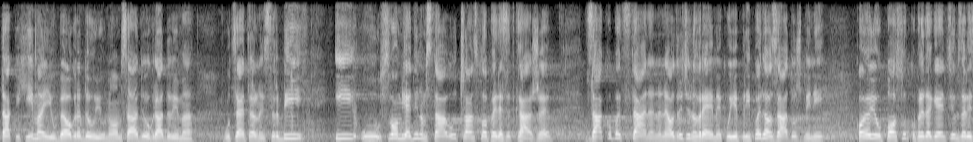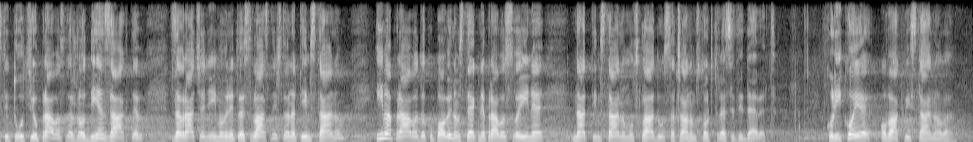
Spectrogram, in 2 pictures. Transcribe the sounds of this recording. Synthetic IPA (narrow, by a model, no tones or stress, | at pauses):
t̪akʋiximaiube̞o̞ɡɾad̪uiuno̞ʋo̞msaːd̪uuɡɾad̪o̞ʋima | ut̪sent̪ɾalno̞jsr̩biji | iusʋo̞ːmjed̪nino̞mst̪aʋut͡ʂlˠaːnst̪o̞ːped̪es̬e̞t̪kaːʒe̞ | zaːkupat̪sst̪aːnananeo̞d̪ɾe̞d͡ʑe̞no̞vɾe̞ːmeko̞jije̞pɾipad̪aozad̪uʒmini | ko̞jojeupo̞st̪up̚kupɾe̞d̪aɡe̞nt̪sijo̞mzaɾest̪it̪uːt̪sijupɾaʋo̞snaʒnoːd̪̚bijenzaːxt̪e̞ʋ | zaʋɾat͡ɕaɲeimo̞ʋine̞t̪o̞jest̪ʋlˠaːsniʃt̪vanat̪iːmst̪aːno̞m | imapɾaːʋod̪akupo̞ʋino̞mst̪ekne̞pɾaʋosʋo̞jinenat̪ːiːmst̪aːno̞musklˠad̪usat͡ʂlaːno̞mst̪o̞t͡ʃet̪ɾd̪eset̪id̪ḛʋḛt̪ | ko̞liko̞je̞o̞ʋakʋixst̪a̰no̰ʋa̰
